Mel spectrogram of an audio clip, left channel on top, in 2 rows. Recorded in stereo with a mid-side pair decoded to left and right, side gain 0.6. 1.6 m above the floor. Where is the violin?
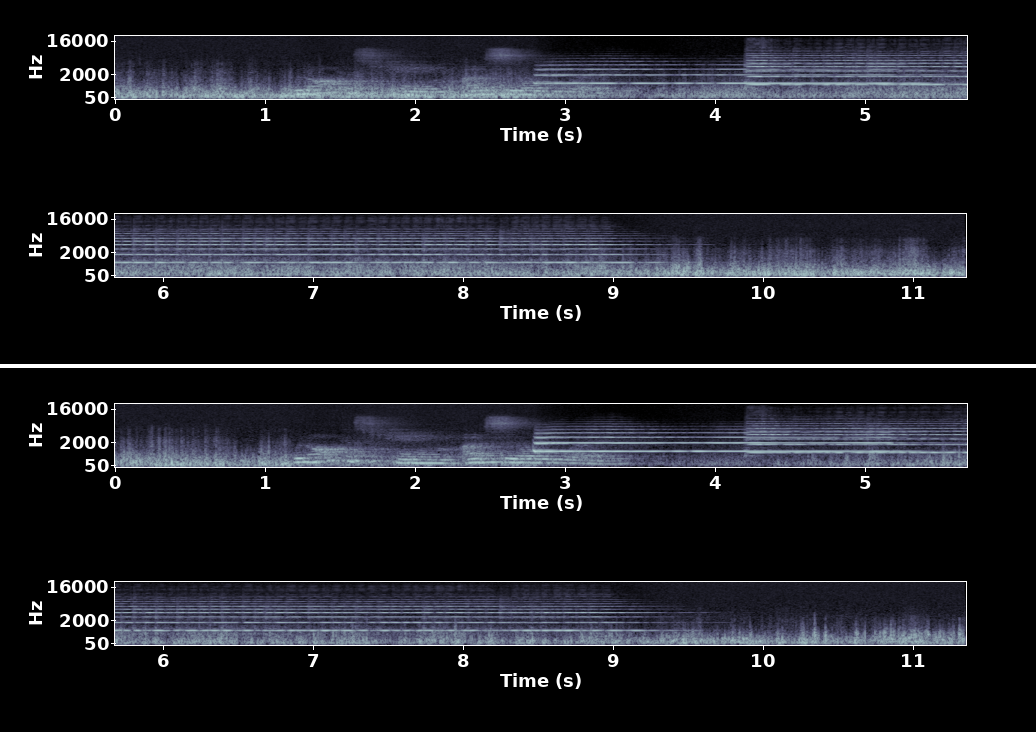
25° left, 1.3 m.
